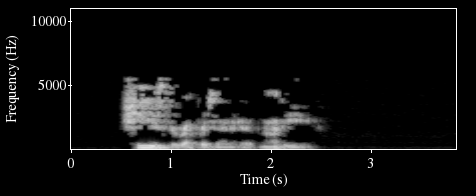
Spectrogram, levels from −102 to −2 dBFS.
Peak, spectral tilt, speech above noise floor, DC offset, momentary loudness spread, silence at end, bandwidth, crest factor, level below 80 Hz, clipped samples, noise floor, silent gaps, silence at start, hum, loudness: -6 dBFS; -9.5 dB/octave; over 66 dB; under 0.1%; 14 LU; 1.45 s; 5.8 kHz; 20 dB; -62 dBFS; under 0.1%; under -90 dBFS; none; 0.5 s; none; -23 LUFS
